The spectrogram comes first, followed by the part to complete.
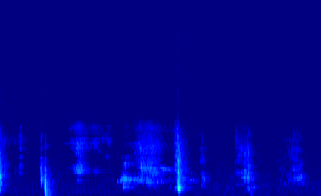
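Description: Near silence, with a few faint rustles and light taps of a comic book in a plastic sleeve being handled and swapped on a shelf. The sharpest tap comes a little past the middle.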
